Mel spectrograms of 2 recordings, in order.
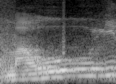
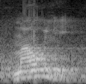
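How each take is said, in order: First: The u vowel is held long. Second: The u vowel is kept short. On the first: The speaker calls it wrong. "उ दीर्घ नाही" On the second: The speaker calls it right. "उ ऱ्हस्व काढायचा"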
